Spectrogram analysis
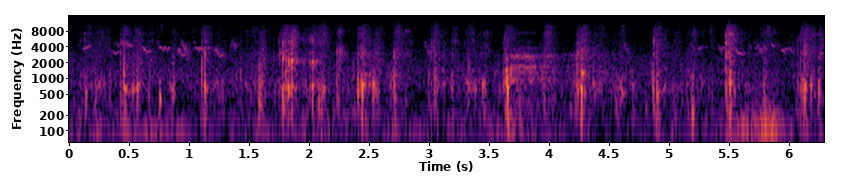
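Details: Shire horse Damon of Ostsee Shires, out on 2 May to collect a new boarder from Falkendorf after heavy early rain turned to sunshine: sharp, uneven hoof clops about every half second, with brief quiet talk between.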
